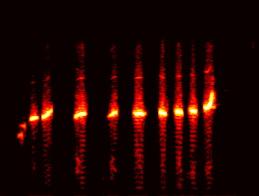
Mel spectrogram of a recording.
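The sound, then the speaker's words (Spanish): A person whistles an imitation of a grallaria's song, a bird called chiflaperros because its song sounds like whistling to call a dog: about ten short, bright notes, a few soft, spaced ones at first, then a quicker, evenly paced run ending on a rising note, clear. “entonces el canto de ellas es como si estuvieras llamando a un perro, ¿no es cierto?”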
